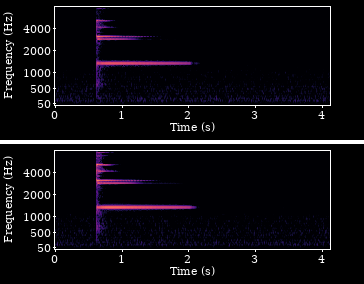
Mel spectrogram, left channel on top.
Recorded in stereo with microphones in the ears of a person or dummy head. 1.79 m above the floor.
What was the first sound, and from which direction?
A bell, 20° right (ahead or behind).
